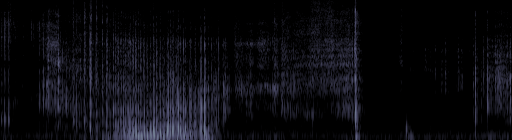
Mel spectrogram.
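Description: A page of an open paper photo book is flipped and the pages are squeezed between fingertips, producing a soft, broadband papery rustle that swells and fades. A sharp crisp snap of paper follows, then quieter scattered crackles and ticks as the pages settle.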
